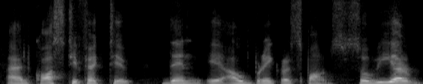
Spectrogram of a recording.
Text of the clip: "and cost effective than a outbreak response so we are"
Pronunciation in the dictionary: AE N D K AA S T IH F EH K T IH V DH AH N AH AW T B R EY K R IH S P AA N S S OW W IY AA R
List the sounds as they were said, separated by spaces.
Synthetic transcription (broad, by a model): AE N D K AA S T IH F EH K T IH V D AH N AH AW T B R EY K R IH S P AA N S S OW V IY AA R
